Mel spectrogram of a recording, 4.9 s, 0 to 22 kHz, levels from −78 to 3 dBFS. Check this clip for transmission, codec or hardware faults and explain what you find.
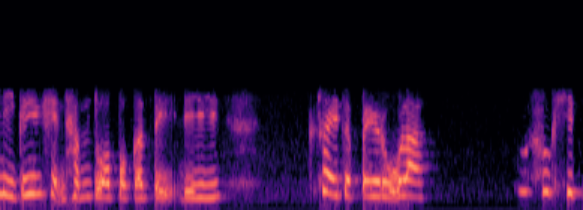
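One fault runs through the whole clip: gain pumping. The input gain is likely set far too high for the microphone, so a fast limiter or compressor clamps down each time the speech gets loud and then releases in the pauses. The level swings by around 10 dB. The speech sounds squashed, its loud and quiet parts pressed close together. The AMR-NB narrowband mobile codec at 12.2 kbps holds the sound to a 250 Hz to 3.6 kHz band, with light codec colouring.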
